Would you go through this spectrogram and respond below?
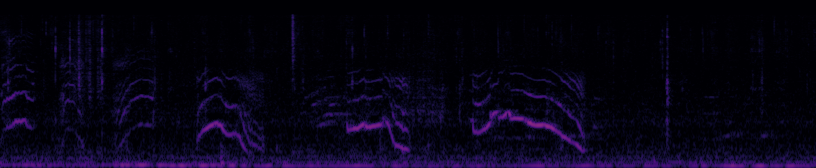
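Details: Mother cat and kittens spending the day together: a run of four to five arched, tonal meows, each rising then sliding downward, given in quick succession over a steady low background rumble.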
